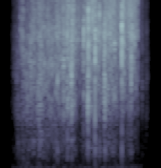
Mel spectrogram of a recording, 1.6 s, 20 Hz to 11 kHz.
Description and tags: Crispy Spring Onion 2
Crispy spring onion sound, suitable for sound effects. Recorded with a Sennheiser MKH60 microphone.
gore, gross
